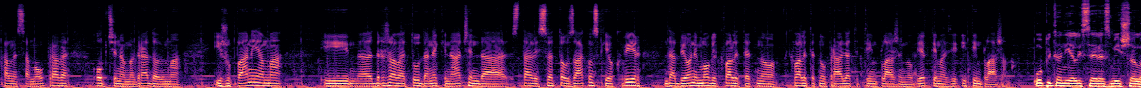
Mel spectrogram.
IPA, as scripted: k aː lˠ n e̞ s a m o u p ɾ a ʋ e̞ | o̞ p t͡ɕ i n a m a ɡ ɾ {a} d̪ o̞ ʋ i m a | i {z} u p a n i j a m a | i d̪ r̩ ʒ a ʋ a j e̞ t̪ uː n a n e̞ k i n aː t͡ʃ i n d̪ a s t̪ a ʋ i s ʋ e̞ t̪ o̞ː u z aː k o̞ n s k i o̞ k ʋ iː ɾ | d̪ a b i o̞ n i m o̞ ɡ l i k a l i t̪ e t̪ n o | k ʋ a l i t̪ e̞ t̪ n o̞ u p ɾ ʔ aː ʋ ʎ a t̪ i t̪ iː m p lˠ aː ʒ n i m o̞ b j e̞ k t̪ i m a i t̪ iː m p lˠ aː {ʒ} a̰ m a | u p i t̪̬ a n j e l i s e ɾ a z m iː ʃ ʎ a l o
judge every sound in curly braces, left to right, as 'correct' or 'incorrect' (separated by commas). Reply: correct, incorrect, correct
